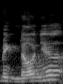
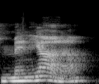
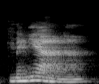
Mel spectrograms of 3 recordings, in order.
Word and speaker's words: Mignogna: thanks for having me it's manana pronunciation of my last name is italian italiano me Anna okay so let's talk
